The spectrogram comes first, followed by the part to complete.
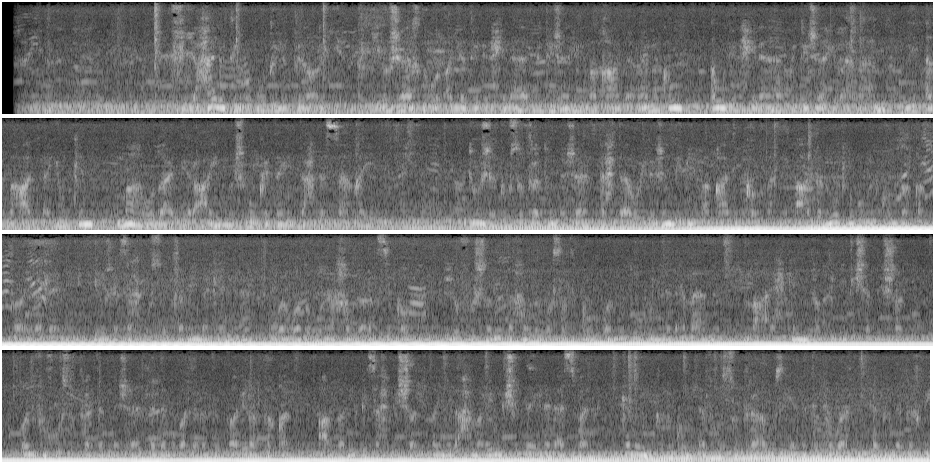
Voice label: In flight announcement in Arabic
